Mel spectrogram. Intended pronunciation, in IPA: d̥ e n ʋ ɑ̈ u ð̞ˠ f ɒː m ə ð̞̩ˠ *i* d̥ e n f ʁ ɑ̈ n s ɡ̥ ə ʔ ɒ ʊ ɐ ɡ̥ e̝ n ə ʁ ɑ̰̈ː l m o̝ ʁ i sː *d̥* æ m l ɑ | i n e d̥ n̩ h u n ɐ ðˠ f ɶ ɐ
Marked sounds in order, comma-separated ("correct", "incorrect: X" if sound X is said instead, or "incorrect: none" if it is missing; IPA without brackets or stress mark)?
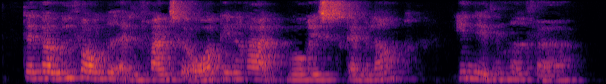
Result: incorrect: æ, incorrect: ɡ̥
